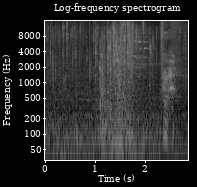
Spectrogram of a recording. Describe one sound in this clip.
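A locked wooden door rattles.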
